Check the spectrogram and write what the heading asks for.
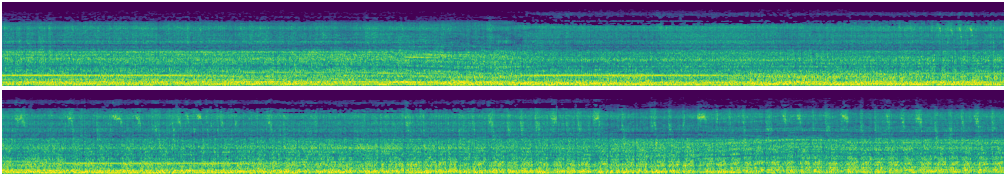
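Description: Live noise music from electronics and effects pedals: a dense, steady rumbling drone with a few held tones and two slow sweeping glides in pitch.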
